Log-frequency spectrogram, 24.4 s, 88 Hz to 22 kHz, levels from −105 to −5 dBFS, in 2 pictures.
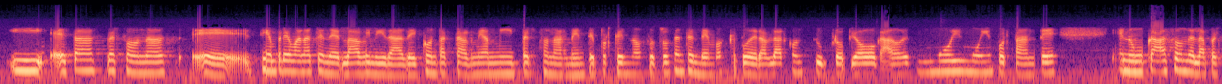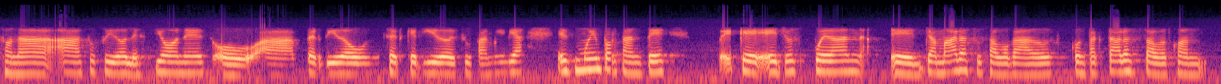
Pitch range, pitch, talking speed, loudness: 175-200 Hz, 185 Hz, 150 wpm, -19 LUFS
